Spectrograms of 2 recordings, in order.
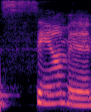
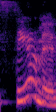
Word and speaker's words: salmon: appreciate it camry says when people pronounce the l in salmon it makes me die laughing that's how you know that they don't really eat salmon right i feel like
